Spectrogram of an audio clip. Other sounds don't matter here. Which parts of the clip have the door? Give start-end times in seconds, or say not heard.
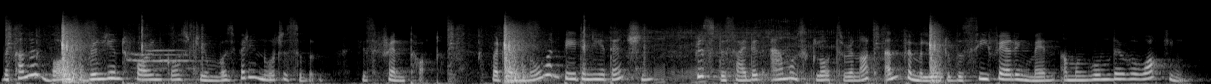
0.1-2.0, 4.5-6.5, 8.7-9.4.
